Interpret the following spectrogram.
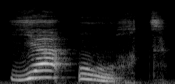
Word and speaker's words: yaourt: Yaourt, yaourt, yaourt. Tu dois séparer le premier son ya et le deuxième ourt. Yaourt, yaourt, yaourt. Répète après moi. Yaourt. Est-ce que tu veux un yaourt?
